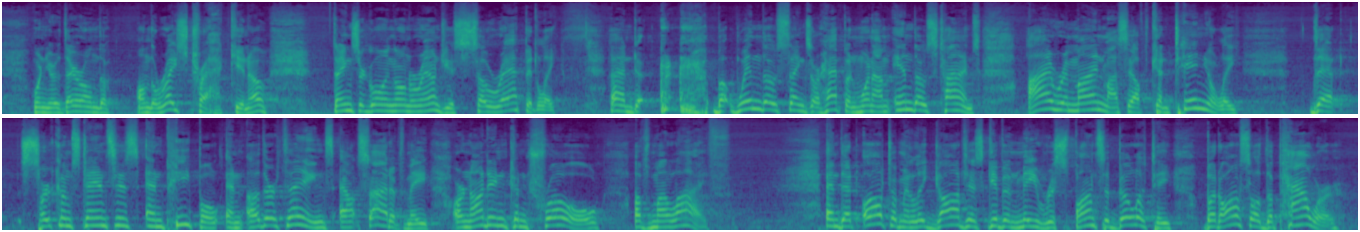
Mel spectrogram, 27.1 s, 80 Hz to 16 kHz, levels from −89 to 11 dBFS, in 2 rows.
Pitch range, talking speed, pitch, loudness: 165-225 Hz, 140 wpm, 190 Hz, -20 LUFS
